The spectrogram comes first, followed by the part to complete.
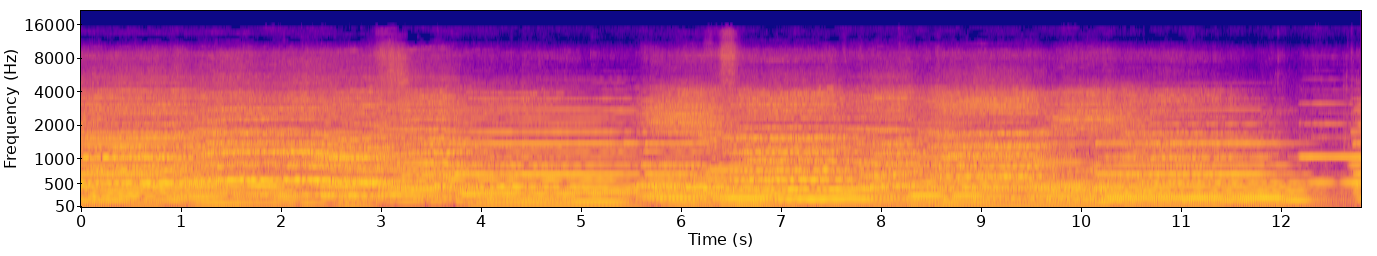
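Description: Mixed-voice choir singing a Croatian carol in slow, held chords.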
